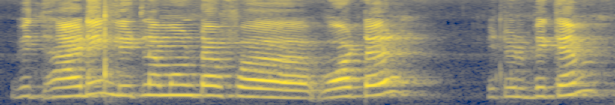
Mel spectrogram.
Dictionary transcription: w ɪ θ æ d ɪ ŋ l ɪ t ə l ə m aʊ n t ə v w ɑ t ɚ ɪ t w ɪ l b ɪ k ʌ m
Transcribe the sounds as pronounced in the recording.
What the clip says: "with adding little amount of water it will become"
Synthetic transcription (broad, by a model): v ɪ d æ d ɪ ŋ l ɪ t ə l ə m aʊ n t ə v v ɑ t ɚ ɪ t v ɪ l b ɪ k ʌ m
